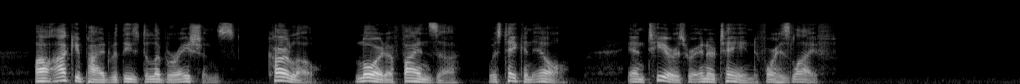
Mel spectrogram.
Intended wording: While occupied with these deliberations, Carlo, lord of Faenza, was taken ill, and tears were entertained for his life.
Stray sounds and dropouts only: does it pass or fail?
pass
